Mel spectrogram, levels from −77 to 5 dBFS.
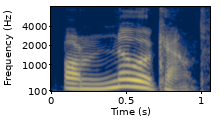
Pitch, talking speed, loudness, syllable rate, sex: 175 Hz, 170 wpm, -13 LUFS, 4.6 syllables/s, male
